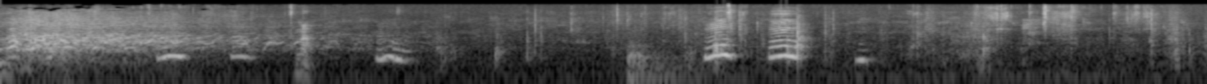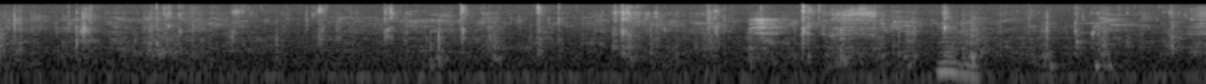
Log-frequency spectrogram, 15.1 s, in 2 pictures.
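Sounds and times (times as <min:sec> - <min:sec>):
crispy food crunching: 0:03.3 - 0:15.0.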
